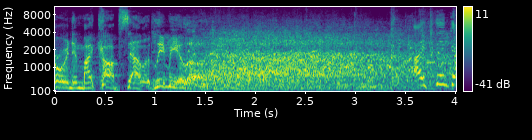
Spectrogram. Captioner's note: laughter and applause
